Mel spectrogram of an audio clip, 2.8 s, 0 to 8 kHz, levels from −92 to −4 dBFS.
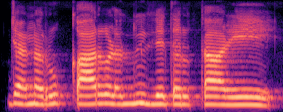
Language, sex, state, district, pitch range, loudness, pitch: Kannada, female, Karnataka, Bangalore, 215-230 Hz, -15 LUFS, 220 Hz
